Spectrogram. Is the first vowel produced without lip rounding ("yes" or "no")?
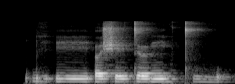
yes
